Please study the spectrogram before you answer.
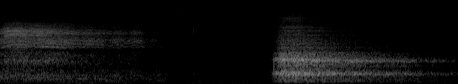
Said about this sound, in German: Und atme wieder ein und aus.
